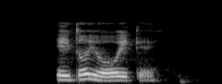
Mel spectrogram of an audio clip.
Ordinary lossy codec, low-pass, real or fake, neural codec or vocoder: MP3, 64 kbps; 7.2 kHz; real; none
